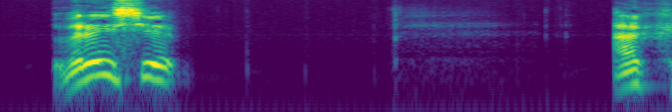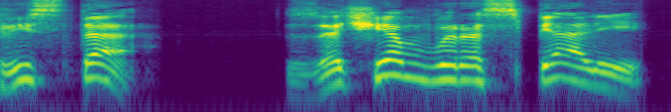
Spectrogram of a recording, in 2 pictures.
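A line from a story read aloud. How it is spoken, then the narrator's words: Shouting. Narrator (Russian): крикнул подпрапорщик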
